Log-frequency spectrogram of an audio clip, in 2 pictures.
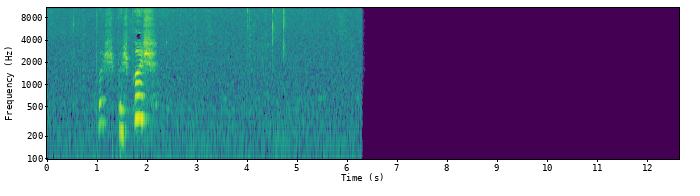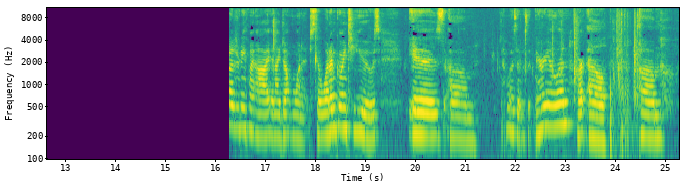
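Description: A middle-aged woman speaks calmly and close to a microphone.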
